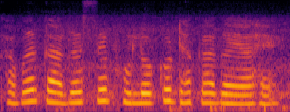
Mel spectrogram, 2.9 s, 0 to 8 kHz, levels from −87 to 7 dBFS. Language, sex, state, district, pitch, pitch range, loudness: Hindi, female, Uttar Pradesh, Budaun, 265 Hz, 255-285 Hz, -14 LUFS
